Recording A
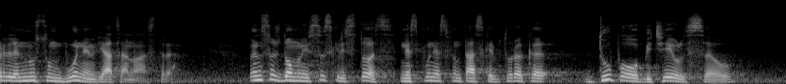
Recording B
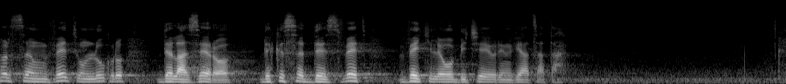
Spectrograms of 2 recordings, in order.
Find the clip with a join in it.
A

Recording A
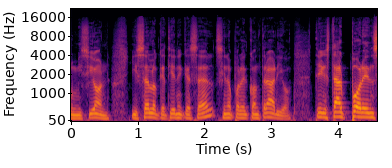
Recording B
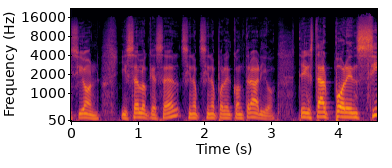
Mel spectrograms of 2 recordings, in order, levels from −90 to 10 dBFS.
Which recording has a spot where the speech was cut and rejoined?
B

